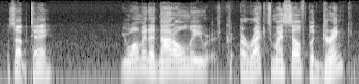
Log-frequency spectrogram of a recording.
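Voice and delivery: normal talking voice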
